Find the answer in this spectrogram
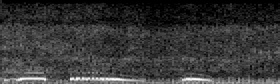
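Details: Wild spotted dove recorded live in its khan yon ha cooing style: a brief level coo, a long mellow coo sliding downward, and one short closing coo, loud and clear against a quiet hum.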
